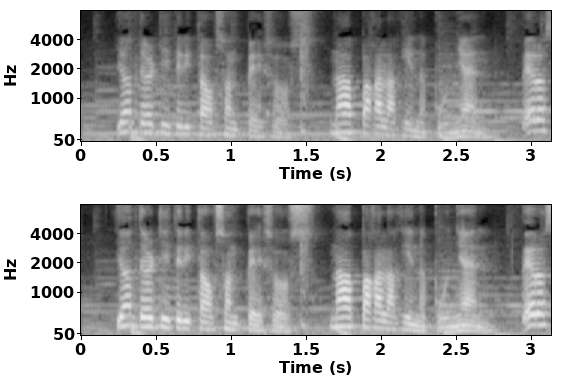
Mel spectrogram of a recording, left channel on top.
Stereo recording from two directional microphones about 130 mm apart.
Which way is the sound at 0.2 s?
50° right (ahead or behind).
